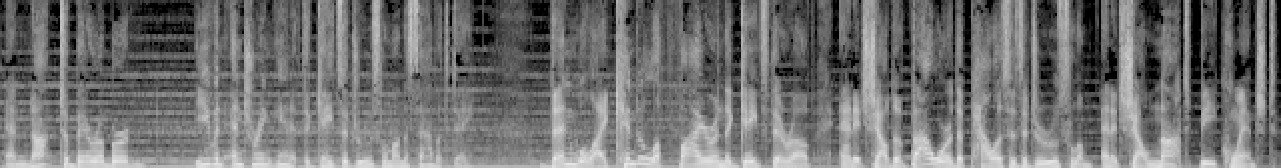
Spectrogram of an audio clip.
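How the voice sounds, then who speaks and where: A man giving a dramatized scripture narration as an audio Bible narrator, solemn and declamatory with deliberate phrasing. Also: high voice, expressive. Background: background music.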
